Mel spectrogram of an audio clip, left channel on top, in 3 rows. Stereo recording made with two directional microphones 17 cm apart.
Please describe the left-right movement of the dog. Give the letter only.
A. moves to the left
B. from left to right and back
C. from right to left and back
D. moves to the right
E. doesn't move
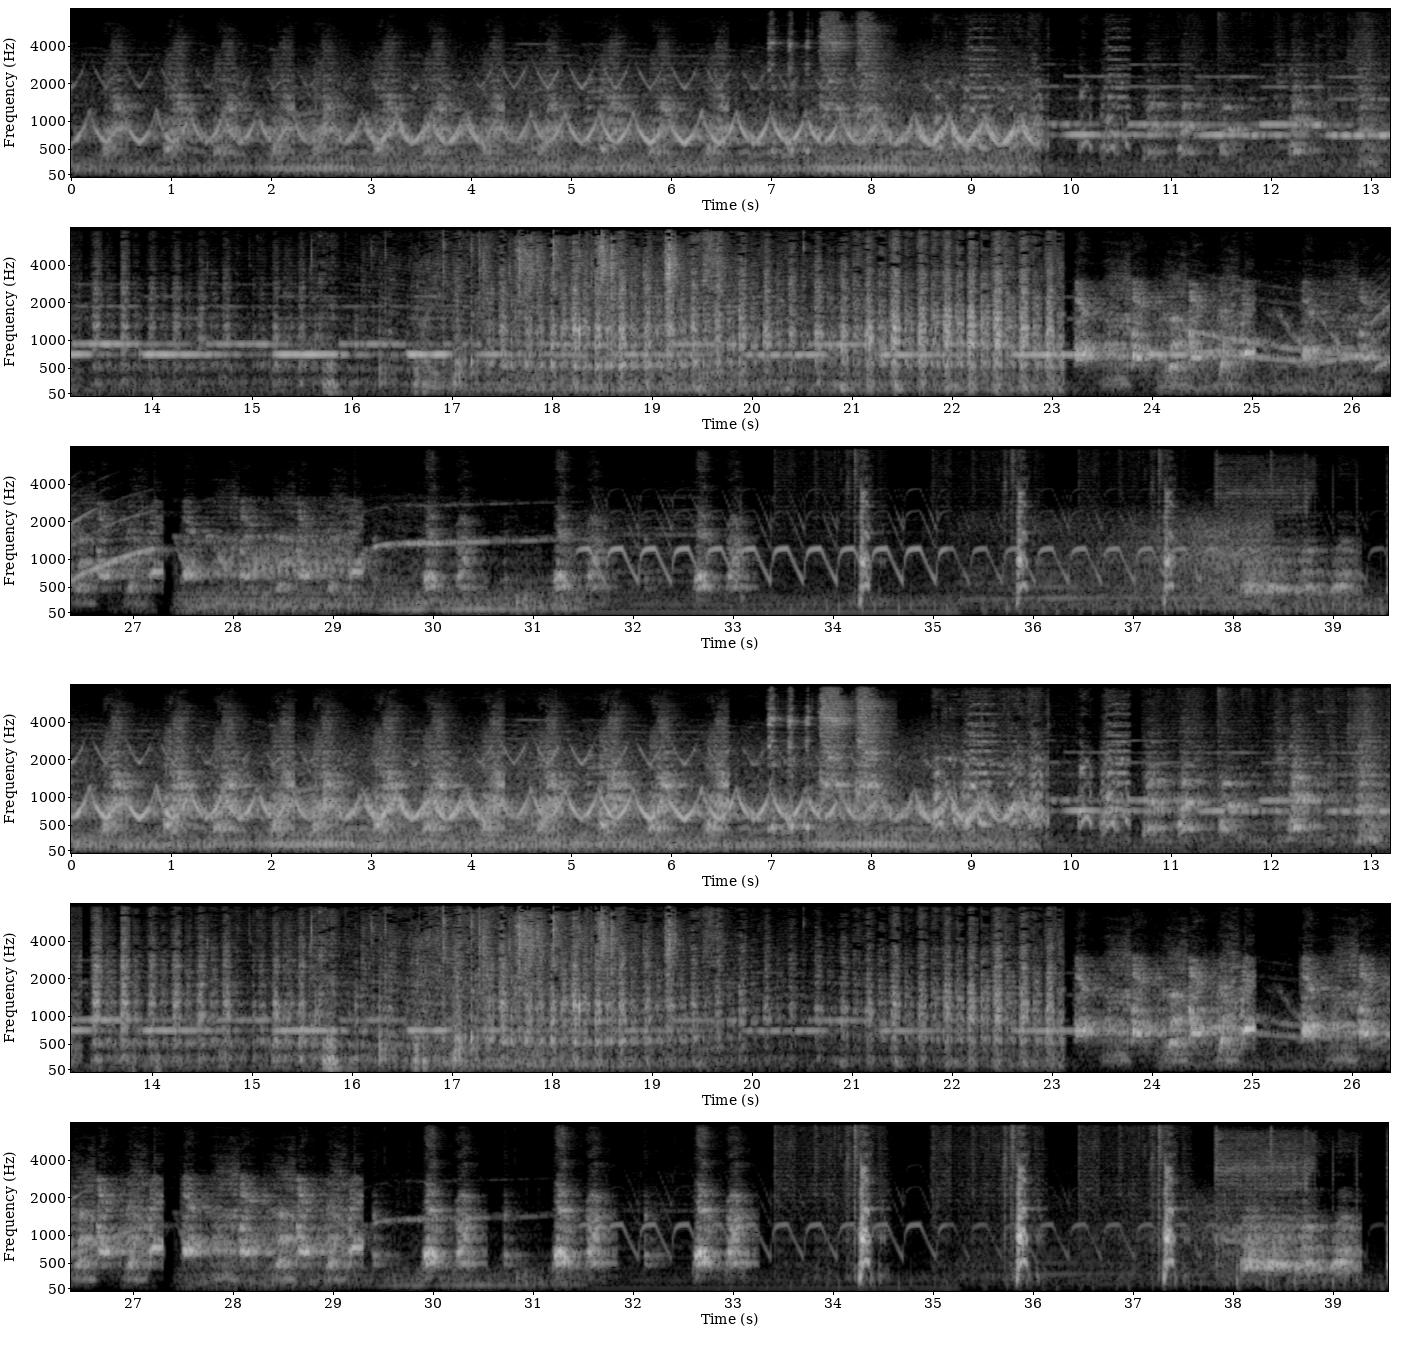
C.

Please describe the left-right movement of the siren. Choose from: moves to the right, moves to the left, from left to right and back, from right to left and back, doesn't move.
moves to the left.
